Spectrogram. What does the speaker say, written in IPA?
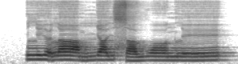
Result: li˥˨ə̯laː˥˨m ɲa˧˥jsa˩˧wʋɔː˧n leː˧˥

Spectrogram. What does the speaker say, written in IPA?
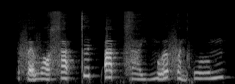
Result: fɛ̰˧˨vɔ˧˩ sa˨˩t̚t̪ɨ˦˥t̚ ʔa˦˥k̚sa̤˨˩j ŋṵ˧˥ə̯ fə̰˧˨nkwu˨˦ŋ

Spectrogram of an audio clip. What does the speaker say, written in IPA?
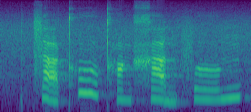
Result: t͡sä̰˨˩kʰo˥˩ʊ̯kʰɑ˩ŋ xa̰˨˩nfɤ˧˥ŋ

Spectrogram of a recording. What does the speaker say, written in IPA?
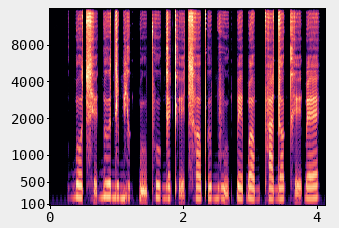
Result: ɠot͡sʰḛ ɠɯdibjɯ k͡pṵpʰuɡɛ kʼḛt͡sʰʌpʼɯb βṵk͡pe ɓʌbpʰa dʌ kʰḛɓɛ

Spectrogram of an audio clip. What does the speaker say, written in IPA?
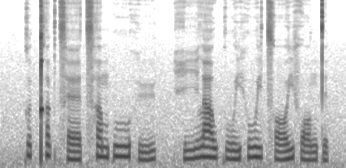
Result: kɵ˥t̚kʰɐ˥k̚t͡sʰɛː˨ t͡sʰɐ˥mpuː˥hyː˨˥k̚ | hiː˨˥laː˥wkuː˨jhuː˥j t͡sʰɔː˨˥jfɔː˨nt̪ɪ˨˥k̚

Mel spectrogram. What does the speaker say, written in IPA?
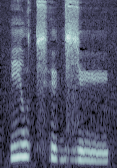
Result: iwt͡sʰyɡ zy

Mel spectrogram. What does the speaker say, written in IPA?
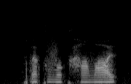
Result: ɗʌkvokha ðˤɨ

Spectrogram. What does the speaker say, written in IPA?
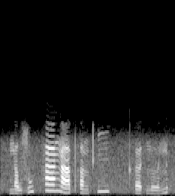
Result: jɐ˨˩wsuː˥p̚haː˥ŋaː˨˥ pʰɐ˨ŋkʰiː˥k̚ | kʰœː˨t̚n̪ɵ˨˥n

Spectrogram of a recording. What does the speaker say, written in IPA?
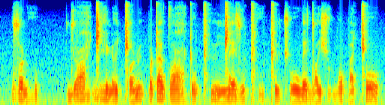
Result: zɔ˥˩ɳo̤˨˥ | dʉ˨˥ ʕɛ̤˨˥ɡ͡ǁɛ̤˥˩ɪ̯ ɳə˥˩ɪ̯ ǁɔ˨˥ ɳʉ˨˥ pɒ˨˥ʈa˥˩ʊ̯ t̪ɒ˥˩ʕə̤˥˩ʈo˨˥ ǁʰʉ˥˩ ŋ͡ǁɛ˥˩zu˥˩ǁʰo̤˥˩ ǁʉ˨˥t͡ʃʼo˨˥wɛ˥˩ dɒ˨˥ɪ̯ʃo̤˥˩bɔ˥˩ pa˨˥ǁo˥˩

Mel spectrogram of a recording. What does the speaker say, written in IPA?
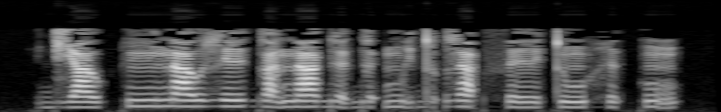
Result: d͡ʑa˨ʊ̯kĩ˦ na˦ʊ̯ze˦ɡä̰˦˨nä˦ ɡɛ̰˦˨ɡɛ˦ʔmḭ˦˨ dʊ˦ʔzä˦ʔθe˨ɪ̯tũ˨ hɪ˦ʔkũ˦˨

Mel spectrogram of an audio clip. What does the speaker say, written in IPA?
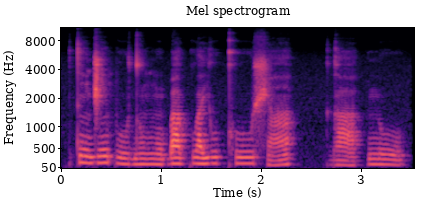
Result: tĩ˦d͡ʒĩ˦puː˨ dũ˨ ŋũ˨ɓa˦ kʷa˦ju˦ kʰuː˦ʃã˨˦ | ɡa˨ | nuː˨

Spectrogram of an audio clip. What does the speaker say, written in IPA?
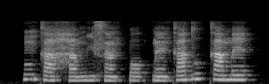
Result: ũ˧ka˨ ha˨mi˨sã˨ k͡pɔ˨k͡pɛ̃˨ ka˨˦du˦ka˧mɛ˧

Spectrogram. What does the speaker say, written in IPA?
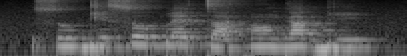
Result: su˨ɡi˧so˦bɛ˦ ta˧kɔ̃˦ ɡa˦˨ɡ͡bi˧

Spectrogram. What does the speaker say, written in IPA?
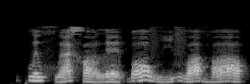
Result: kʷɛ˧ xʷa˩˥xɒ˨˩lɛ˨˩ɓɔ˧˥˧ vi˩˥vɒ˧˥˧ɦɒ˧˥˧

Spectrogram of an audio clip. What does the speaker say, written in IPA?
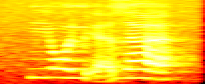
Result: jɔlʲæ̰zæ

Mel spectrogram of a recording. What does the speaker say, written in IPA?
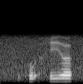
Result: hṵ˧˨ə̯hi˧ə̯

